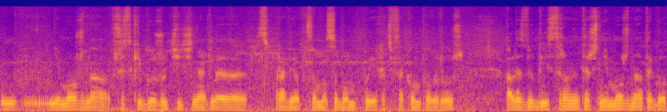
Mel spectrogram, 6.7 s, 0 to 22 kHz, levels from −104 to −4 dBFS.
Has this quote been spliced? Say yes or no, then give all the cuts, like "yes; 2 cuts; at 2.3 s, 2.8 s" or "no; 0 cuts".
no; 0 cuts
